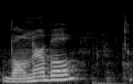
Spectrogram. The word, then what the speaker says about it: vulnerable: This is one that I often hear native speakers mispronounce as well. So because it has the vulner, it has the ul and the ner and the n sound together.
